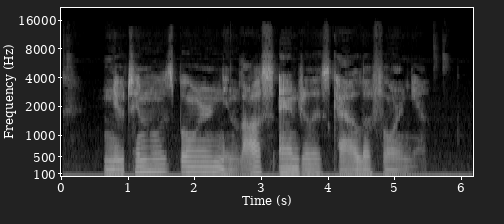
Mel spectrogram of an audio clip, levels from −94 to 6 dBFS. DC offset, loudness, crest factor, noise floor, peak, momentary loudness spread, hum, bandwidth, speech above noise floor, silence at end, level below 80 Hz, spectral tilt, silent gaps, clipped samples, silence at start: under 0.1%; -34 LUFS; 24 dB; -56 dBFS; -12 dBFS; 14 LU; none; 15.5 kHz; 21 dB; 0 s; -52 dBFS; -4.5 dB/octave; none; under 0.1%; 0.05 s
